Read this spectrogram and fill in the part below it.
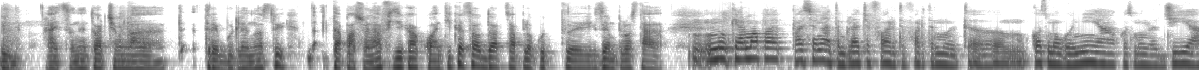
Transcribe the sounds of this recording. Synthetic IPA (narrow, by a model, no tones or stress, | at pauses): bine̞hajsəne̞nt̪oart͡ʃe̞mlat̪ɾe̞buɾile̞noast̪ɾe̞t̪apasio̞nafizikakwant̪ikəsawd̪oarsʲapləkut̪eɡze̞mpluəst̪anukʲarmappasio̞nat̪ɨmplat͡ʃe̞foart̪e̞foart̪e̞mult̪ko̞zmo̞ɡo̞nijako̞zmo̞lo̞d͡ʒia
